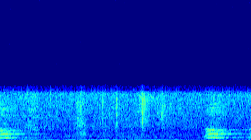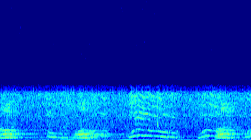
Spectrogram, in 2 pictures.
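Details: Siberian Husky puppies playing with their mother: thin, whiny whimpers with rising and falling pitch, beginning after two seconds and repeated in short bursts over low room rumble.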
